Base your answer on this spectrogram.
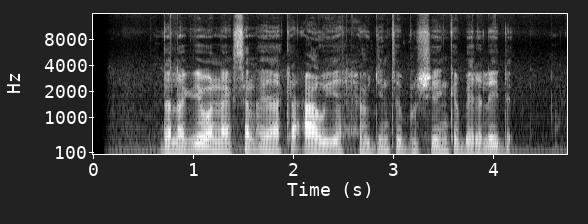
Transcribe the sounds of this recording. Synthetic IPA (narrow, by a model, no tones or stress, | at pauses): d̪ɐlɐɡjɐwɑnaːɡsɐnɐjaːkʰɐʕɑːwɪjɐħɔːt͡ʃɪnt̪ʰɐbʊlʃɛjɪŋkʰɐbɛːɾɐlɛjd̪ɐ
